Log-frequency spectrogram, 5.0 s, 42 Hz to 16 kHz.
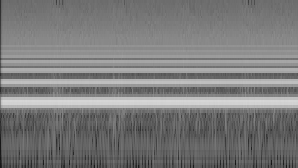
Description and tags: sawtooth waveform of frequency 440hertz and 5 seconds generated with Audacity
